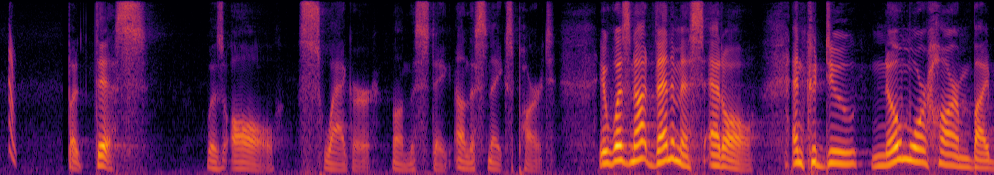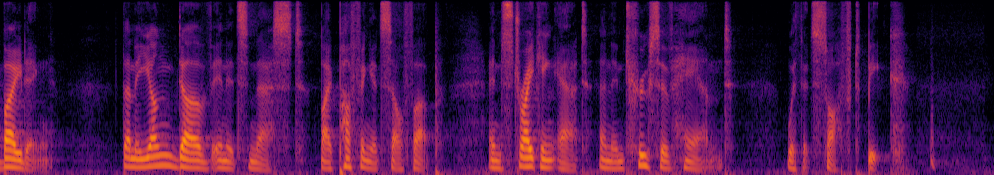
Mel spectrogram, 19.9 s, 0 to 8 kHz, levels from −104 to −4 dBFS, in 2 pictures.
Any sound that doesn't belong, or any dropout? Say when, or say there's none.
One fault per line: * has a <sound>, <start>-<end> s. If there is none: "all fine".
* has a chirp, 0.1-0.2 s
* has a breath, 19.2-19.7 s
